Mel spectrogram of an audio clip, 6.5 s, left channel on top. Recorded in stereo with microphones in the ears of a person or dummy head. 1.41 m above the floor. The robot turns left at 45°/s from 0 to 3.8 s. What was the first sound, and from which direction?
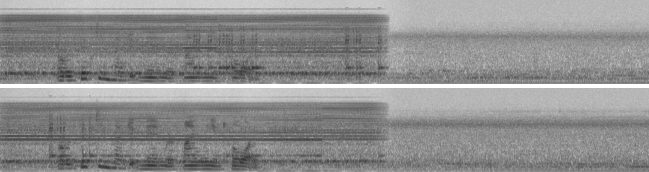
A woman speaking, 15° left.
